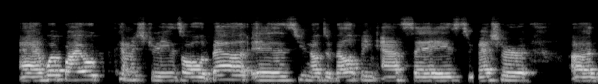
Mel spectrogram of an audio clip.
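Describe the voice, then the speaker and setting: A woman talks at a moderate pace in a New York accent. Her medium pitch stays in monotone, flat intonation. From New York City. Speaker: bioanalytical chemistry entrepreneur. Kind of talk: podcast interview.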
